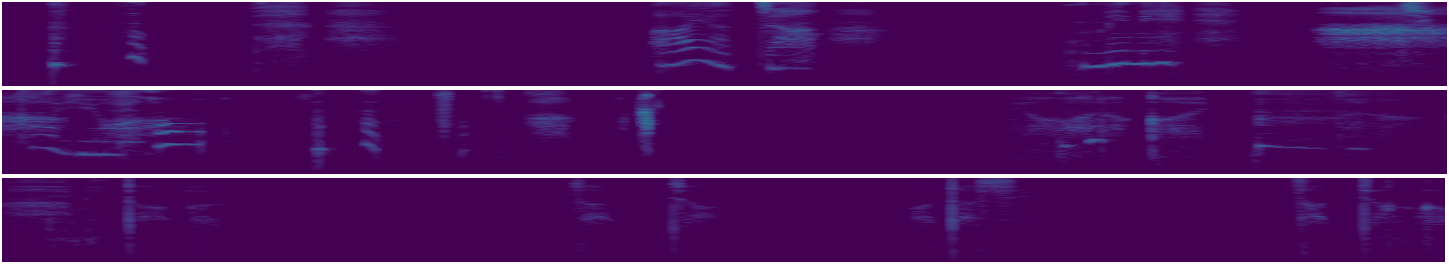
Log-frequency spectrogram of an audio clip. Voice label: BGMなしトラック5 ささやき添い寝, ASMR

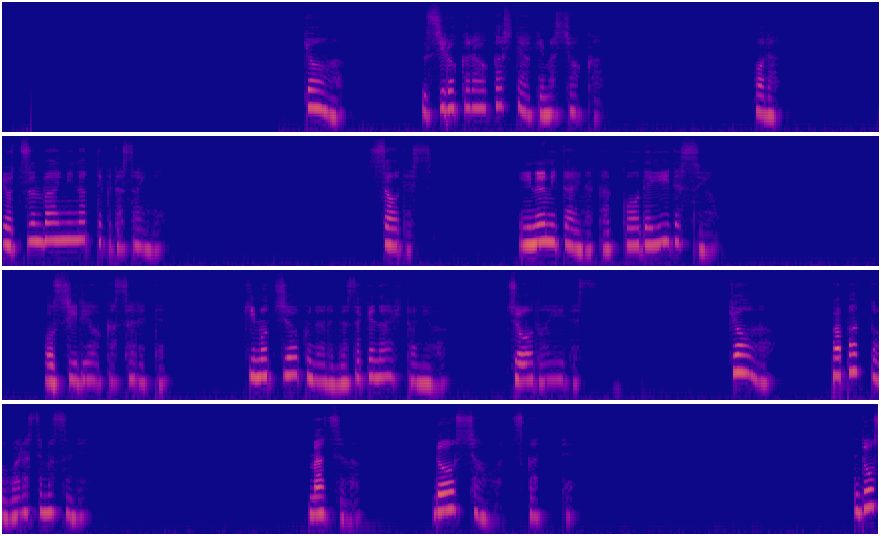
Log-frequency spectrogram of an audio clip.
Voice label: 効果音あり 手コキ・耳舐め・ささやき・乳首責め, ASMR; バックから淡々と調教; バックから逆アナル・手コキ・耳舐め・ささやき・乳首責め・逆フェラ・逆口内射精・逆お掃除フェラ

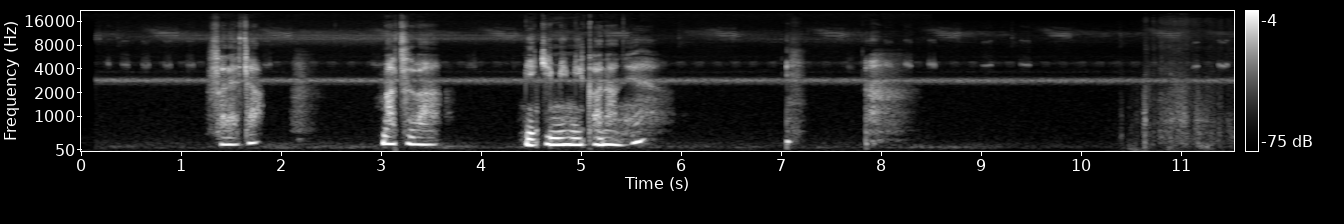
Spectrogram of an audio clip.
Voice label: 優しいママの耳かき BGMなし, ASMR

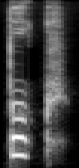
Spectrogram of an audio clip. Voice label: "ぽく", 擬音

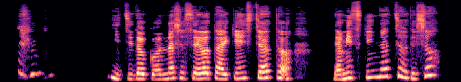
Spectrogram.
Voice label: 女の子台詞

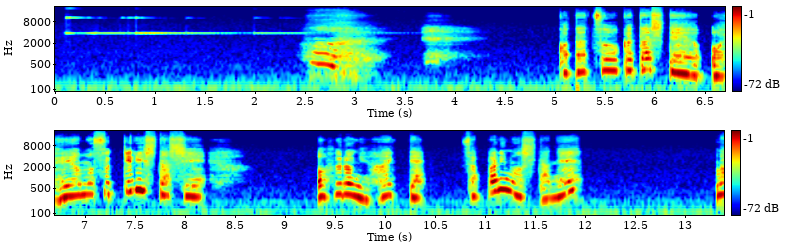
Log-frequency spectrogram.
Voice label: お姉ちゃんに耳かきで癒され, ASMR; 名前呼び無し

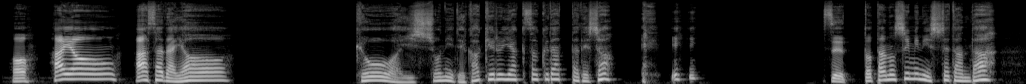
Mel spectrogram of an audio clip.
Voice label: ちょっと妬いちゃうな? アラームなし

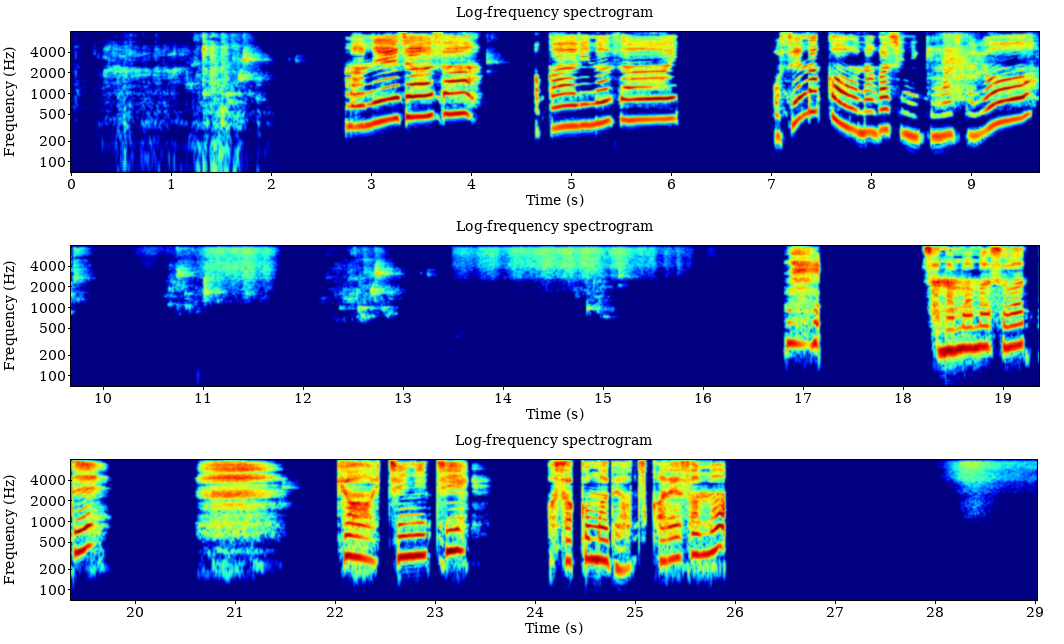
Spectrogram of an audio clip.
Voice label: ささやき手コキ; 反転トラック; スク水お風呂ささやき手コキ編

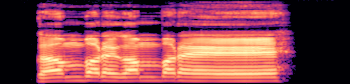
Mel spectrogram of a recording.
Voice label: ouen, ASMR

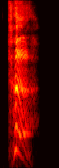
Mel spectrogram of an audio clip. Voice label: "たあっ！", 戦闘ボイス 青年 中音

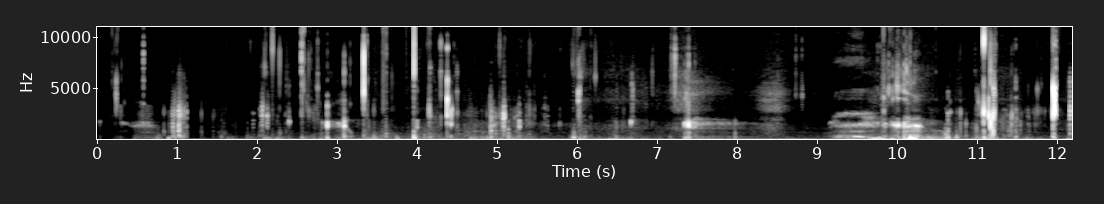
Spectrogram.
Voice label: はむはむ 右, ASMR

